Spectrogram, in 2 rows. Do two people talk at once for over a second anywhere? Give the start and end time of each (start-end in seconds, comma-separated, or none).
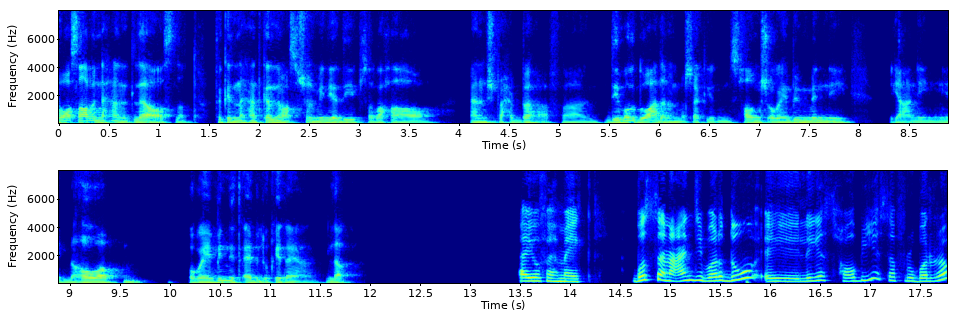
none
